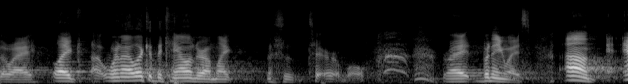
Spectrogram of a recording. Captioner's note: laugh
